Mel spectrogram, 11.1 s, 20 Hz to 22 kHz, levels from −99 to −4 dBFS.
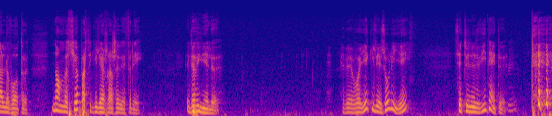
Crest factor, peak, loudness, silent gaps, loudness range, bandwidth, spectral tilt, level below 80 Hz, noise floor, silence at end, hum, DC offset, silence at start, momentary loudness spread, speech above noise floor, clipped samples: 24 dB; -8 dBFS; -32 LUFS; none; 6 LU; 14.5 kHz; -7 dB/octave; -50 dBFS; -67 dBFS; 0 s; none; under 0.1%; 0 s; 17 LU; 37 dB; under 0.1%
